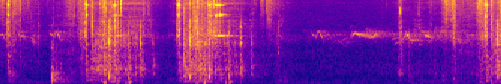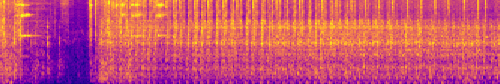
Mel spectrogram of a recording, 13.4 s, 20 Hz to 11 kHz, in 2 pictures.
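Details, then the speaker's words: Riding mower with a freshly bolted-on Kohler Command engine, believed 14 hp, new battery, test run clearing brush: after a few rough bursts the engine catches and settles into a steady, even run under load; running normally. "Alright, test run. That works pretty well. That cuts really nice. Not too bad."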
